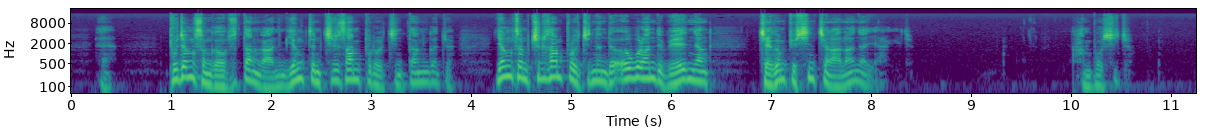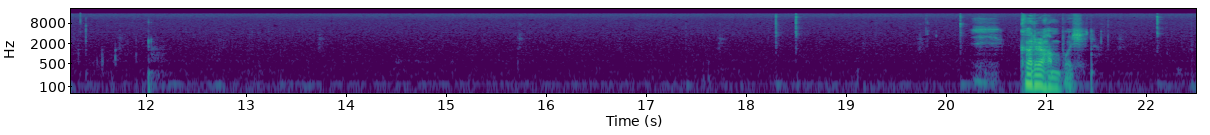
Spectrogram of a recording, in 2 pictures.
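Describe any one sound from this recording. An older man talks calmly and close to a microphone, in short bursts with pauses.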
